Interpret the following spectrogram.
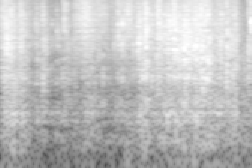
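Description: Loud, dense rustling and crackling handling noise, like something being crumpled or rubbed close to the microphone.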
